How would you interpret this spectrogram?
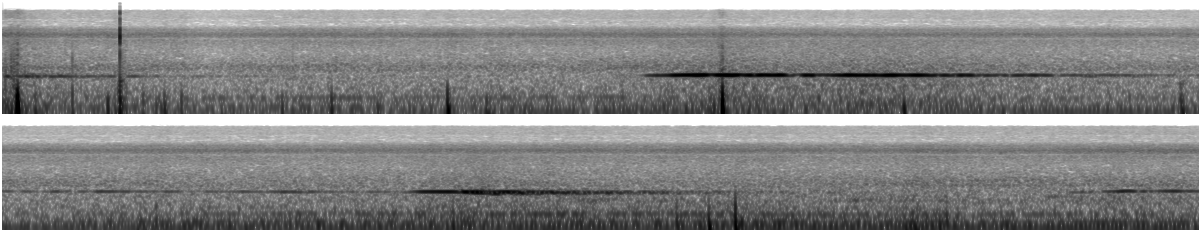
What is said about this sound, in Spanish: Parecía como una ballena, ¿cierto? Sí, era como una uh, Era como, una, ballena, así como muy.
